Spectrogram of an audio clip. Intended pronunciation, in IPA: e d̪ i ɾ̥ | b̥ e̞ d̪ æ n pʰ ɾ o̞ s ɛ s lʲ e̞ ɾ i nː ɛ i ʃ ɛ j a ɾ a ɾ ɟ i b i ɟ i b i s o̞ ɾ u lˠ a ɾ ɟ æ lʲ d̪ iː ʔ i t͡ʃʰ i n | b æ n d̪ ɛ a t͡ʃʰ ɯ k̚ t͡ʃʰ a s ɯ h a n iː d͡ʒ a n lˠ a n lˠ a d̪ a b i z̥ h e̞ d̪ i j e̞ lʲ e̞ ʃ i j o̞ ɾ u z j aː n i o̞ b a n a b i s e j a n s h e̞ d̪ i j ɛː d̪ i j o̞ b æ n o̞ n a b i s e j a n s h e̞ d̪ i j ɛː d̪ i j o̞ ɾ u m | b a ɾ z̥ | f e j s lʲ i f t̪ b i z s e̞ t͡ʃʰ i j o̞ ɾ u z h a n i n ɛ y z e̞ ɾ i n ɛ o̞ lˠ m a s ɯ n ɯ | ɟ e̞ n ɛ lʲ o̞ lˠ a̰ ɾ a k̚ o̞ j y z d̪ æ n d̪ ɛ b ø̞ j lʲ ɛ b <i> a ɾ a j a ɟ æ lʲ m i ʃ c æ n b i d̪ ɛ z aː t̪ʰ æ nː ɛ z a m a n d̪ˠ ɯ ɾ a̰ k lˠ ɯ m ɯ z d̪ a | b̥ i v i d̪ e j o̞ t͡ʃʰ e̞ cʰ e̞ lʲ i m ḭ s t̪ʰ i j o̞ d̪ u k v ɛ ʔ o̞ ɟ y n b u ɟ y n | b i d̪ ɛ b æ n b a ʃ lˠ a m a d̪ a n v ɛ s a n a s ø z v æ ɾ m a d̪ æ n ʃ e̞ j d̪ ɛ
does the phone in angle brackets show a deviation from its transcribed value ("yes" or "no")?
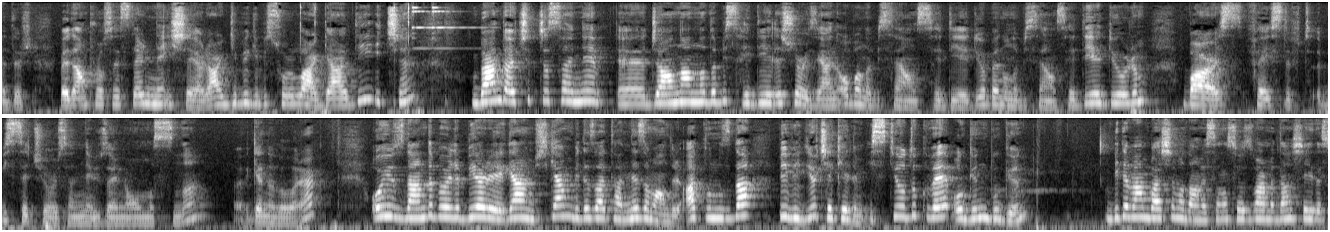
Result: no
